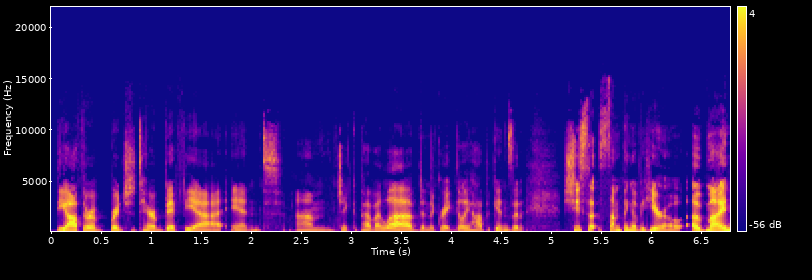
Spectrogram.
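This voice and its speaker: A woman's voice: mid-range voice, no echo, clean studio sound. A middle-aged woman speaking casually and chattily as a guest in a podcast conversation. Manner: animated, chatty, laughs often.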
